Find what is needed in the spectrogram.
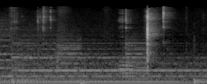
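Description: Steel scissors snipping into a soft rubbery squeeze toy, with a sharp snip about one and a half seconds in and a smaller one just after, over background music.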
